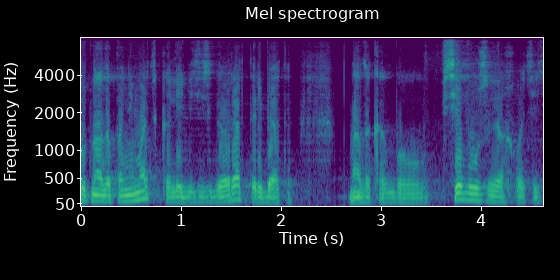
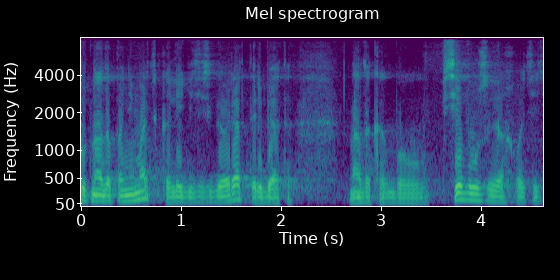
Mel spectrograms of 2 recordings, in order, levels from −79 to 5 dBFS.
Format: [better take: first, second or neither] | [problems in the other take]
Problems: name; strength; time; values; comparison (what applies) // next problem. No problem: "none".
second | noise reduction (neural separator model SepFormer DNS4)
